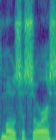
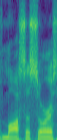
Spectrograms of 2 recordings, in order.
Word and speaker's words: Mosasaurus: C Rex there's also the classic pronunciation eror of mosasaurus instead of Mosasaurus it's not Moss lizard it's MOS lizard in reference to the mous river where the original fossils were found fossil evidence suggests that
